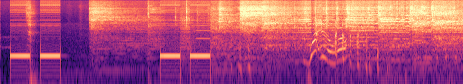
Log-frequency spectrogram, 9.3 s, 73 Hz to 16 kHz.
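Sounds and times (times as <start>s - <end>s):
phone line electronic ringing tones: 0.2s - 1.2s, 3.2s - 4.3s
laughter: 4.4s - 9.2s.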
